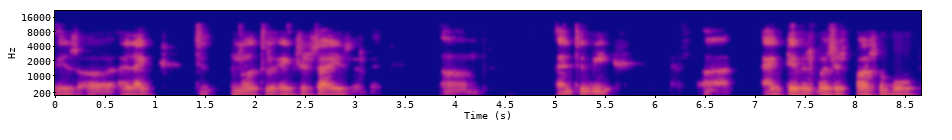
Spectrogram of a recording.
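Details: Dysarthria in a 26-year-old man with cerebral palsy from birth, born at about a pound and a half; his mother says the condition limits his expression.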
